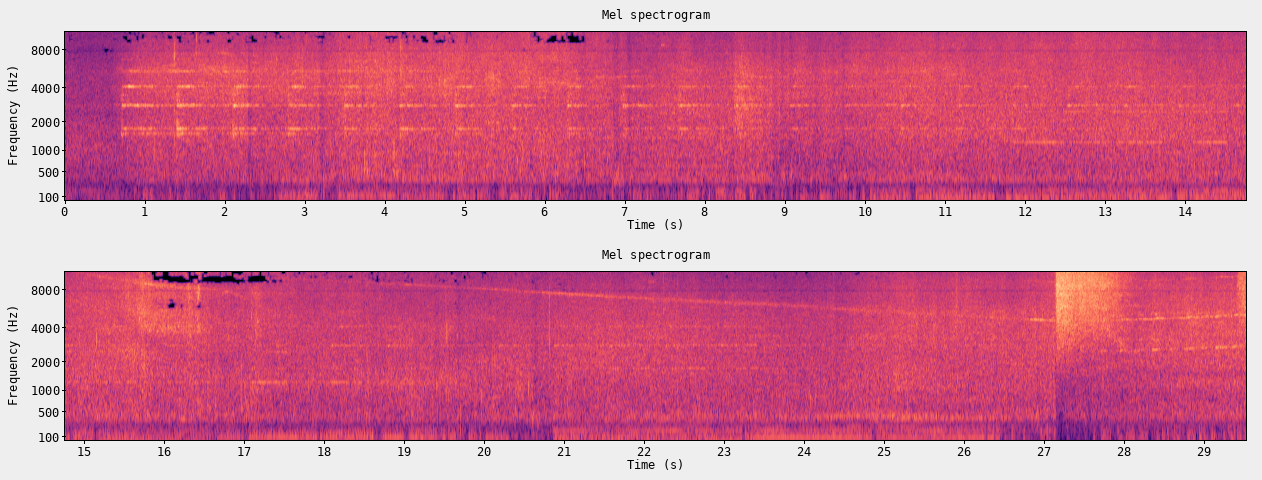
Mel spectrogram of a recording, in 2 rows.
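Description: A Metrolink push-pull commuter train rolling past on a bridge, its cars running with thin steady wheel-squeal tones. The low diesel rumble of the pushing EMD F40PH locomotive swells as it comes closer in the second half. A short sharp burst of noise stands out near the end.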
